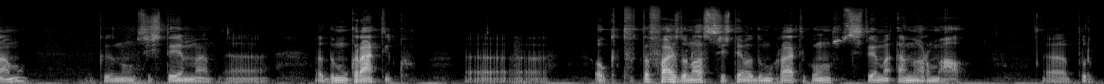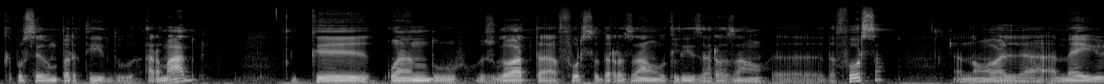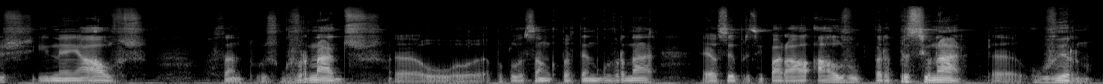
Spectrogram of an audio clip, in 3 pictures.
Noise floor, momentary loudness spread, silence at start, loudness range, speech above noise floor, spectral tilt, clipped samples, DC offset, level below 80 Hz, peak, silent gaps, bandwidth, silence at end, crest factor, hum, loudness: -48 dBFS; 17 LU; 0 s; 6 LU; 23 dB; -5 dB/octave; under 0.1%; under 0.1%; -44 dBFS; -2 dBFS; none; 16 kHz; 0 s; 24 dB; none; -25 LUFS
